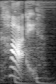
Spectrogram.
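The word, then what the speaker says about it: Χ: While characters in the series refer to it as the Keyblade because it sounds like Keyblade, in actuality, the Greek X is pronounced Kai, but Keyblade doesn't have the same ring to it.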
